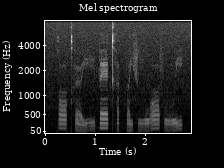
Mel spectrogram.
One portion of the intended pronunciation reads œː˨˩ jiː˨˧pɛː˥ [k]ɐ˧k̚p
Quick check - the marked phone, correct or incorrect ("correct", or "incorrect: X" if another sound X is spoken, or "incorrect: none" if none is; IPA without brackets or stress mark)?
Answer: incorrect: kʰ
